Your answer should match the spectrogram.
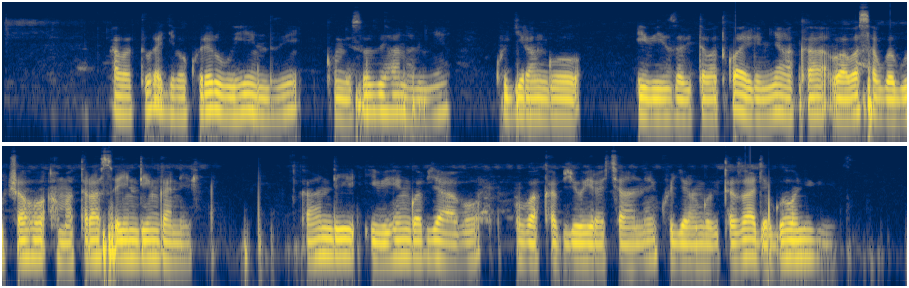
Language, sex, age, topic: Kinyarwanda, male, 25-35, agriculture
